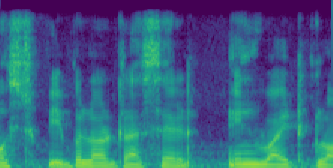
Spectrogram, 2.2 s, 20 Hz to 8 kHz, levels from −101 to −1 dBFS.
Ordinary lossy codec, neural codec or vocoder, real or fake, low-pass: none; codec, 16 kHz, 16 kbps, FunCodec, trained on Chinese and English, 50 frames a second; fake; 7.2 kHz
